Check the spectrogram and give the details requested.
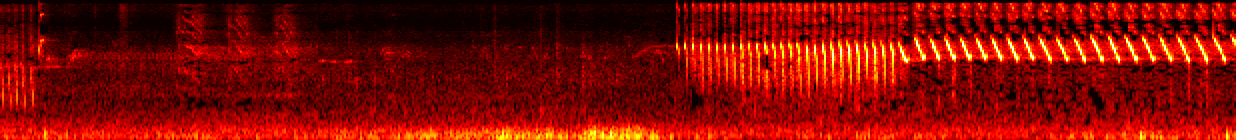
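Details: Canary song for training young canaries: a quiet start with faint notes, then a loud fast high trill from about four seconds, shifting into a sharp, evenly pulsed rattle.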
